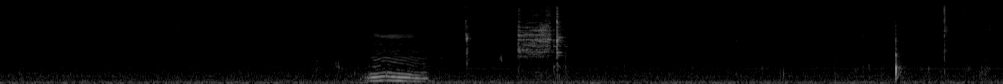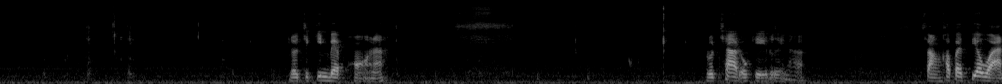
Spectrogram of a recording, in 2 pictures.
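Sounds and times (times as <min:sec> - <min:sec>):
person chewing food: 0:00.0 - 0:12.9, 0:13.9 - 0:17.1
person humming mmm: 0:03.6 - 0:04.4.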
